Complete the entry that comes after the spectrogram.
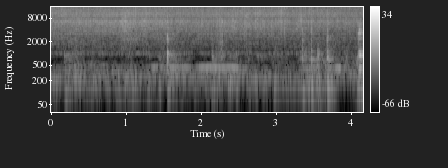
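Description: Yellow turmeric spice paste frying in oil in a stainless steel pot while a wooden spoon stirs it: a steady sizzle with a few clicks and scrapes of the spoon against the pot, the sharpest one at the very end.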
